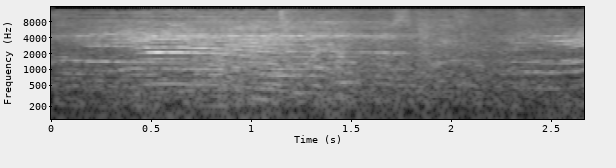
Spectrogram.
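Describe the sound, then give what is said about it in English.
Crowded hospital maternity ward in the Philippines, overflowing with new mothers, late afternoon: several newborns wail and whimper at once, their overlapping cries wavering continuously over a low murmur of adult voices, steady throughout. “nothing prepared me for the sight of a maternity ward overflowing with hundreds of new moms.”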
